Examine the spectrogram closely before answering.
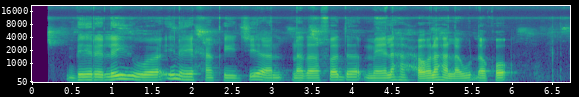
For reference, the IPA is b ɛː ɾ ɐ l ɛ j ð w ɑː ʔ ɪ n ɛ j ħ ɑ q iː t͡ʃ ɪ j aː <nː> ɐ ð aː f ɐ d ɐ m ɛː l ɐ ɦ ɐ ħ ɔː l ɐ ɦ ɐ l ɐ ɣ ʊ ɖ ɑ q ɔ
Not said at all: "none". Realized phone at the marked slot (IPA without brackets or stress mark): nː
